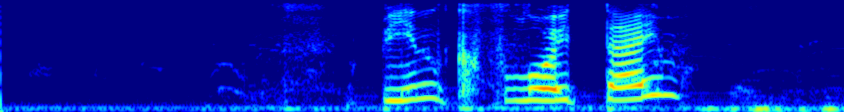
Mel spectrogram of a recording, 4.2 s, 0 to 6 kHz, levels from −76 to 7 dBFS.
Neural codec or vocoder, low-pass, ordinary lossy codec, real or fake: none; 5.4 kHz; none; real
